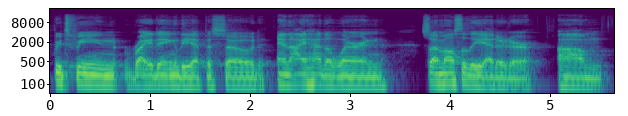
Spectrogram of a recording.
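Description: A man speaking reflectively as a podcast guest, earnest and halting, with a self-deprecating way of talking. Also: low voice. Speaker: podcast guest, audio drama creator. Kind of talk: reflective interview conversation.

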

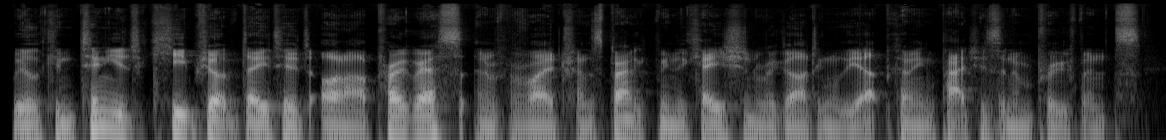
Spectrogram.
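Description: A man's voice: sits low, fast talker, fairly bright tone, no echo, studio quality. A man talking casually on a podcast, sometimes reading a statement aloud. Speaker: podcast panellist.

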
